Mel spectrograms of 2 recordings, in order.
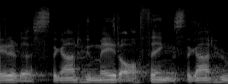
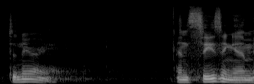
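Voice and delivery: normal talking voice

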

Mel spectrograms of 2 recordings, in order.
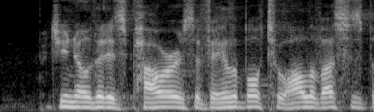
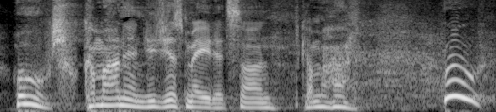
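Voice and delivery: put-on Southern-accented God. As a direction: play God with a hint of a folksy Southern accent. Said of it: "God has a southern voice".

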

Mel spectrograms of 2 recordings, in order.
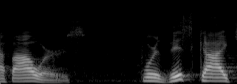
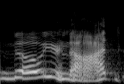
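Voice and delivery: loud, slow, high refusal; flat refusal; 10 semitones higher, 9 dB louder, much slower than usual. Retold or imitated. To the agent offering a tiny plane, a loud slow refusal. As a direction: drag out a firm no.

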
